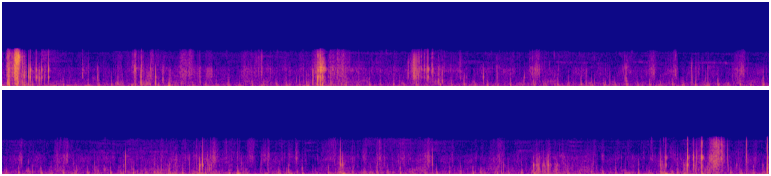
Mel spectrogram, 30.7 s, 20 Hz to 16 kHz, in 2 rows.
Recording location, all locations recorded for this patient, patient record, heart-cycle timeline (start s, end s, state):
mitral valve (MV)
aortic valve (AV)+mitral valve (MV)
#Age: Child
#Sex: Female
#Height: 100.0 cm
#Weight: 17.0 kg
#Pregnancy status: False
#Murmur: Unknown
#Murmur locations: nan
#Most audible location: nan
#Systolic murmur timing: nan
#Systolic murmur shape: nan
#Systolic murmur grading: nan
#Systolic murmur pitch: nan
#Systolic murmur quality: nan
#Diastolic murmur timing: nan
#Diastolic murmur shape: nan
#Diastolic murmur grading: nan
#Diastolic murmur pitch: nan
#Diastolic murmur quality: nan
#Outcome: Abnormal
#Campaign: 2014 screening campaign
0.00	9.24	unannotated
9.24	9.30	S1
9.30	9.44	systole
9.44	9.52	S2
9.52	9.70	diastole
9.70	9.78	S1
9.78	9.88	systole
9.88	9.97	S2
9.97	10.16	diastole
10.16	10.24	S1
10.24	10.36	systole
10.36	10.46	S2
10.46	10.62	diastole
10.62	10.70	S1
10.70	10.84	systole
10.84	10.94	S2
10.94	11.10	diastole
11.10	11.20	S1
11.20	11.30	systole
11.30	11.40	S2
11.40	11.57	diastole
11.57	11.66	S1
11.66	11.76	systole
11.76	11.86	S2
11.86	12.04	diastole
12.04	12.12	S1
12.12	12.22	systole
12.22	12.32	S2
12.32	12.46	diastole
12.46	12.56	S1
12.56	12.70	systole
12.70	12.80	S2
12.80	12.94	diastole
12.94	13.02	S1
13.02	13.14	systole
13.14	13.24	S2
13.24	13.40	diastole
13.40	30.69	unannotated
